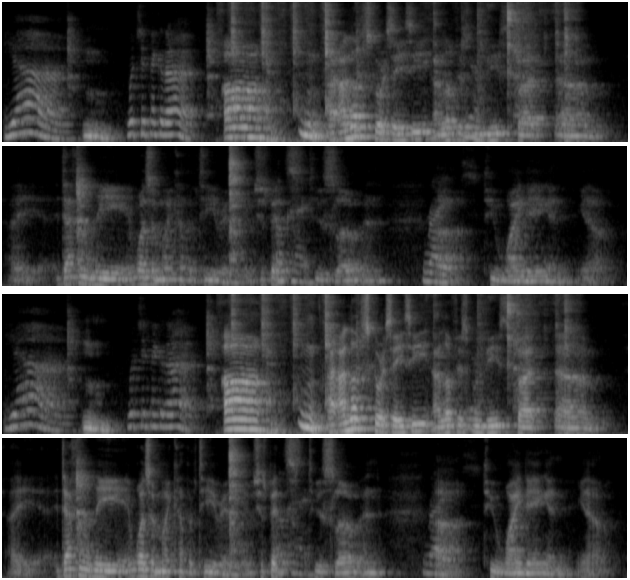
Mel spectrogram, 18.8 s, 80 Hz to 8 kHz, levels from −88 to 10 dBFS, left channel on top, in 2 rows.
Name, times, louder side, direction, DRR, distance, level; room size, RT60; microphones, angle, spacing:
voice 1, 0.0-1.1 1.9-2.9 6.9-7.3 13.5-14.1 15.7-16.5, left 4 dB, 80° left, 3 dB, 0.3 m, -42 dB
sound 1, 0.5-13.5, equal, 20° right, 1.0 m, -50 dB
voice 2, 1.2-1.6 3.3-3.9 4.4-8.0 8.3-8.9 9.5-15.1 15.3-15.6 15.9-16.3 16.6-18.5, right 3 dB, 65° right, 5 dB, 0.4 m, -35 dB
sound 2, 3.2-8.7, left 1 dB, 5° left, 0.6 m, -42 dB
3.4 x 3.0 x 3.9 m, 0.89 s
head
